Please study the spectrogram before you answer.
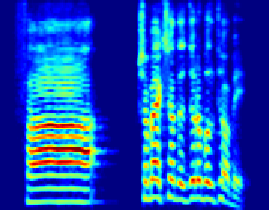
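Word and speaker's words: ف: কিভাবে উচ্চারণ করতে হয় নিচের ঠোটের পেট উপরের দুই দাতের আগায় লাগান লাগান লাগান লাগিয়ে হালকা বাতাস বের করেন এভাবে দেখেন বাতাস বের হচ্ছে কিনা বাতাস যদি বের হয় ওই অবস্থায় আপনাকে জাস্ট এক আলিফ টেনে উচ্চারণ করতে হবে ফা সবাই একসাথে জোরে বলতে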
